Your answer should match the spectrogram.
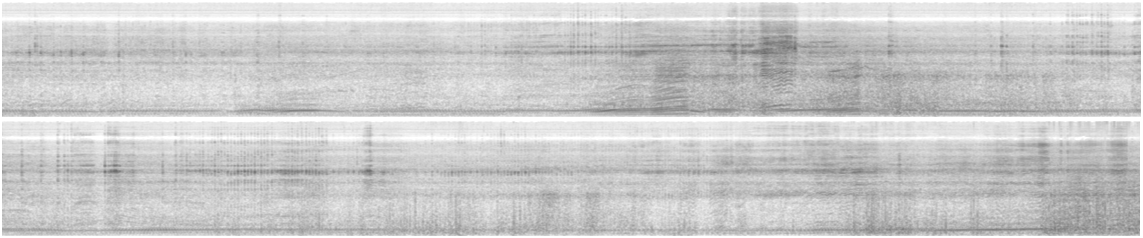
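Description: Dirt bike engine running steadily, heard from on board, revving up with rising pitch a few times: briefly about four seconds in, repeatedly between about eight and twelve seconds, and again near the end.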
